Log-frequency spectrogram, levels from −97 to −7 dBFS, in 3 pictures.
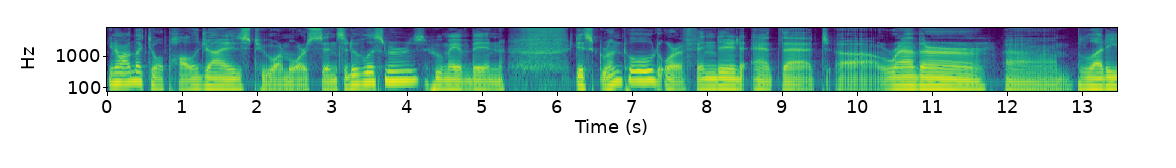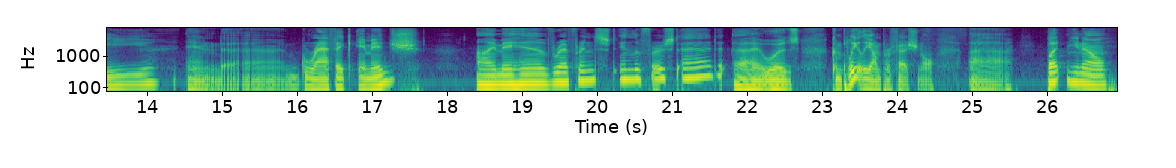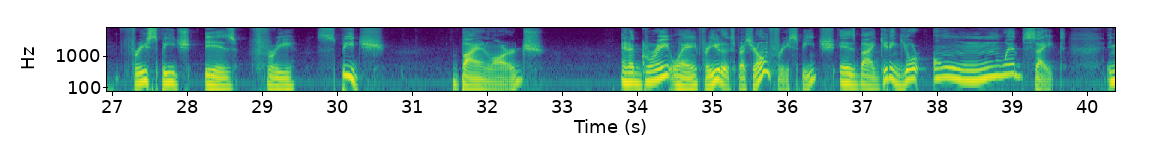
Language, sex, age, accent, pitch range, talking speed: English, male, 30-49, American, 100-155 Hz, 105 wpm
